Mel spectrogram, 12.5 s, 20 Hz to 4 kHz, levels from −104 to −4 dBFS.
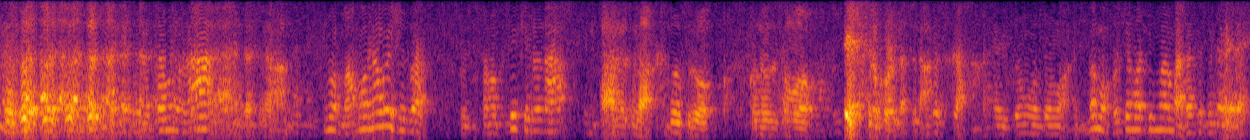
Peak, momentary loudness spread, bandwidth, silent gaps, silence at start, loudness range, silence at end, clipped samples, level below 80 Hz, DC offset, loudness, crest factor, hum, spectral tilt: -6 dBFS; 18 LU; 4 kHz; none; 0 s; 7 LU; 0 s; under 0.1%; -62 dBFS; under 0.1%; -29 LUFS; 22 dB; none; -9.5 dB/octave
